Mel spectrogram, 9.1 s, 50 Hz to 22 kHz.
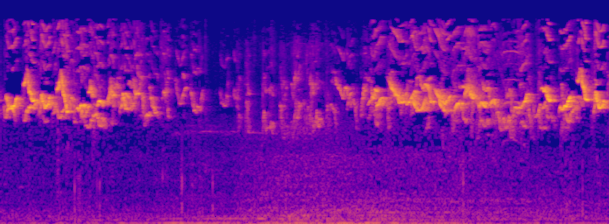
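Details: A captive brood of young ultramarine grosbeaks at 7:21 a.m. on 23 June 2020, a brown juvenile starting its song. Loud warbled bursts, a softer gap in the middle, then renewed vigorous overlapping twittering.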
